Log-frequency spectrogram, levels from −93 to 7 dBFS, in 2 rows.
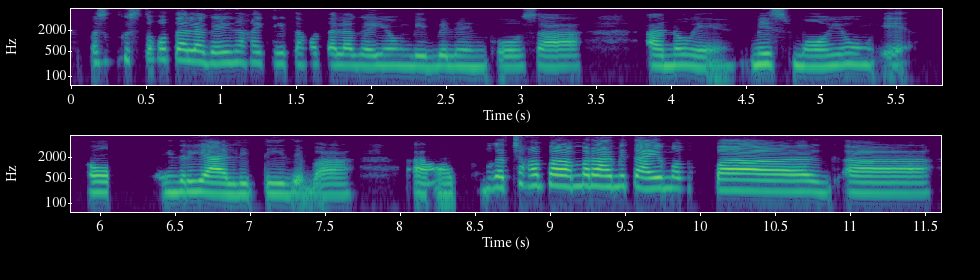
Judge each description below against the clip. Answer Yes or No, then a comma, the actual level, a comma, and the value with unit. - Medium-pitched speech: No, high, 205 Hz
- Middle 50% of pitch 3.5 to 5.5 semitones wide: Yes, average, 4.2 semitones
